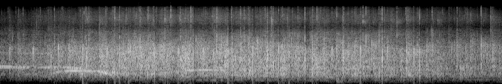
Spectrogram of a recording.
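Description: A live crowd at the WDVX Blue Plate Special claps for a band in a dense, steady burst of applause lasting several seconds, loud and close, with faint voices mixed in.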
